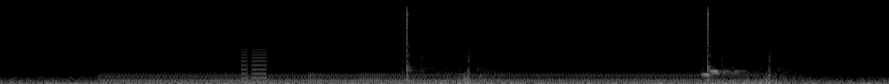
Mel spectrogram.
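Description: An electric hum buzzes steadily in a game.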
